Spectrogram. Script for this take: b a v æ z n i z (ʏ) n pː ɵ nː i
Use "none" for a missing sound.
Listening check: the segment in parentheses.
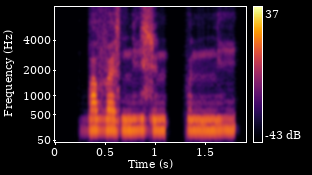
ʏ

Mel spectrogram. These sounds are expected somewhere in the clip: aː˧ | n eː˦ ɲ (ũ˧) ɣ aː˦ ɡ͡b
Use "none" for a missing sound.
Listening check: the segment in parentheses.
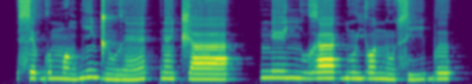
u˧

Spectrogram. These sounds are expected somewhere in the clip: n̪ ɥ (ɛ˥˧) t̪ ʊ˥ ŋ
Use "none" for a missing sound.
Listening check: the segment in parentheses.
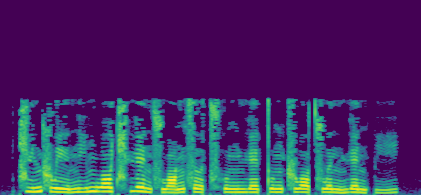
ɛ˥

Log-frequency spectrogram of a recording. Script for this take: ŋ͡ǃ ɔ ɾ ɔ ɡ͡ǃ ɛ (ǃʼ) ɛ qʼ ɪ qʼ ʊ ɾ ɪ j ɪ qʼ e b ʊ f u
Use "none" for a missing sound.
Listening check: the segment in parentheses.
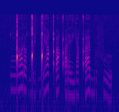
ɡ͡ǃ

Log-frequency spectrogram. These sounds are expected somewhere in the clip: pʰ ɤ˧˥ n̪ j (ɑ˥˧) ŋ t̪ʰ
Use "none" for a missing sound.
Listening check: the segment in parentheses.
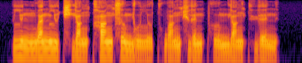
ɑ˥˧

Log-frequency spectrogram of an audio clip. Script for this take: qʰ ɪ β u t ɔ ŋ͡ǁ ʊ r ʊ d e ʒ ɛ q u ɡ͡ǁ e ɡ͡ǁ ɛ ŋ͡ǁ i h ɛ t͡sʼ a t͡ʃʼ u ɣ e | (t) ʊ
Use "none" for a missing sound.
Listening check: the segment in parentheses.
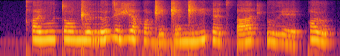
q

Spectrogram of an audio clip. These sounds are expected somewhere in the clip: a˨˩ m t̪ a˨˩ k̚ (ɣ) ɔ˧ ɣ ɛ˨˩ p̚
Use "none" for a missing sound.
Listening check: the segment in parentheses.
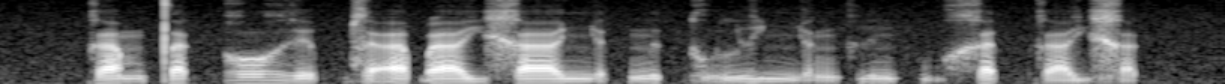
ɣ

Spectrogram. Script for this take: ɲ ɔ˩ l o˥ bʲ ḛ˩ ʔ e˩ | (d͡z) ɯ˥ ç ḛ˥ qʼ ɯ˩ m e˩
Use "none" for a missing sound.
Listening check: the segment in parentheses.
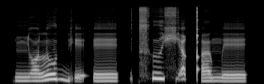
t͡sʰ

